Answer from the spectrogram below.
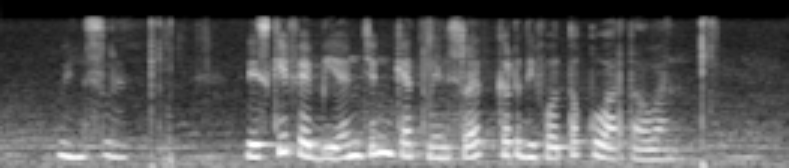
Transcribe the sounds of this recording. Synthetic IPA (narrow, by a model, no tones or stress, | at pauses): winslɛt̪̚ | wiskifebiand͡ʒɨŋkɛt̪winslɛt̪̚kɨrdifɔt̪ɔkəwart̪awan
